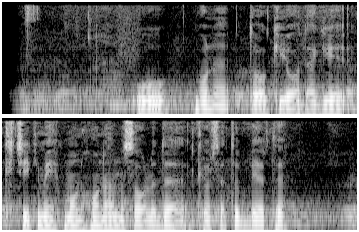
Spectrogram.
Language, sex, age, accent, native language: Uzbek, male, 18-24, Navoiy, Uzbek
